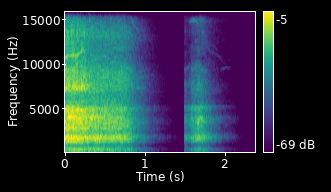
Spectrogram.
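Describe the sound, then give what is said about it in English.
Deep breathing during a breathing exercise: a long, airy breath that fades out, a short pause, then a second, shorter breath, both soft and breathy with no voices. “Now drop our tongue, round our lips, and exhale. Again, inhale.”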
